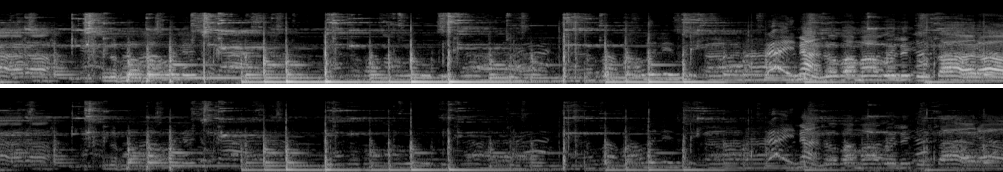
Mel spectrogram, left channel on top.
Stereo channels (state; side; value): quieter; right; 12.5 dB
